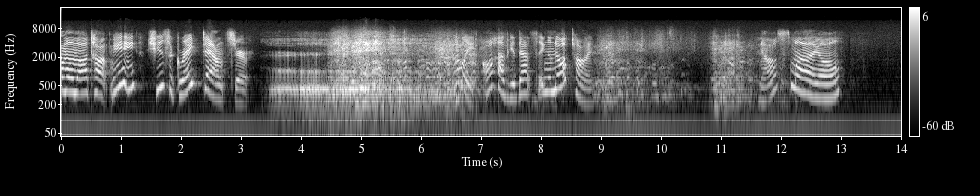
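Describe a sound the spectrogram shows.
A young girl speaks with wonder, close by.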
